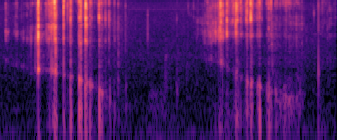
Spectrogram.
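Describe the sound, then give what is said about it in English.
Potato chips from an opened bag crunch in crisp, crackly bites, a quick cluster of loud crunches, a pause, then a second burst, ending with one faint click. “Just crinkle, crinkle, crinkle. You guys want to hear some chip ASMR?”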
